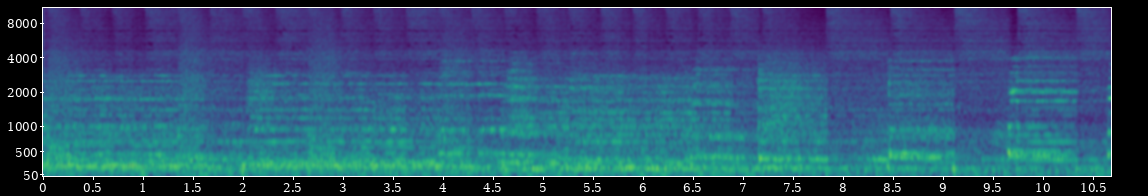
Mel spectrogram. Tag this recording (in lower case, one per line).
playing steelpan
